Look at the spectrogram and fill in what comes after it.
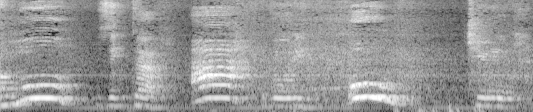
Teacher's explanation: proparoxítonas são aquelas palavras cuja sílaba tônica é a antepenúltima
